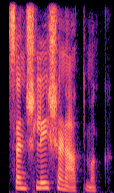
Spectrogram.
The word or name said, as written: संश्लेषणात्मक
